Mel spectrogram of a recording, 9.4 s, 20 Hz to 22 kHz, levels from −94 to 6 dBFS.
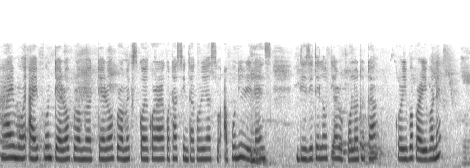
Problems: none marked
